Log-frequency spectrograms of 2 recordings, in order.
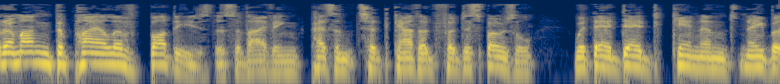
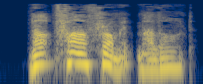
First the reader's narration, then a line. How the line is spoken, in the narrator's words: I answered, breathlessly, my heart sinking a foot a minute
